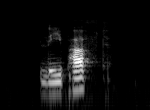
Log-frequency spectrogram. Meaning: 1. lively, active, buoyant or agile 2. brisk 3. allegro
- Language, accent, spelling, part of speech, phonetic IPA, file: German, Austria, lebhaft, adjective, [ˈleːphaft], De-at-lebhaft.ogg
